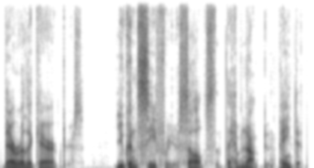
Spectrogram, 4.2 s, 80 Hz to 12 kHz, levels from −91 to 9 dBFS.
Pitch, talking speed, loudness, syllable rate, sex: 125 Hz, 215 wpm, -23 LUFS, 6.3 syllables/s, male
